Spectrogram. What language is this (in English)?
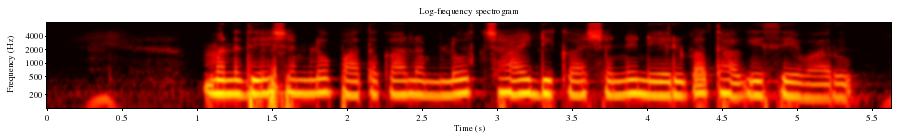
Telugu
